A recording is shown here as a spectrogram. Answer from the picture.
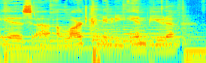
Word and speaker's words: Buda: hey everyone Justin Coffield here I'm in bua Texas I know it's spelled Buddha but it is pronounced bua in the sunfield community uh this is a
